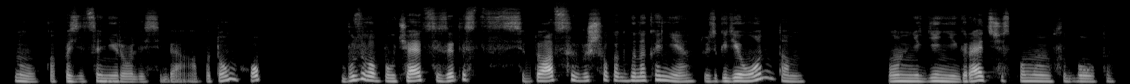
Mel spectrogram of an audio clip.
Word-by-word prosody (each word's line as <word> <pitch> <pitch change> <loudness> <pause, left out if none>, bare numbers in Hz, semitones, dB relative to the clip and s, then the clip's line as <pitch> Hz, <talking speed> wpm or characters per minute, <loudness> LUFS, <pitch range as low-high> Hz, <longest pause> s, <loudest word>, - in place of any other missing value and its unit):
Ну 135 -5 -2
как - - -10
позиционировали 130 -2 -2
себя, 125 - -8
а 125 - -11
потом- 170 - -1
хоп! 190 +5 +3 0.8
Бузова, 195 -1 +3
получается, 160 +4 +3
из 150 - -4
этой 195 +7 +2
с - - -5 0.4
ситуации 165 +7 +3
вышла, 175 +4 +1
как 180 -3 -4
бы, 180 +1 +1
на 185 +1 +2
коне. 155 -8 0
То - - -11
есть 140 0 -7
где 150 +2 +3
он 225 - +3
там... 135 - -5 0.8
Он 150 +1 +3
нигде 145 +2 0
не 140 -3 +1
играет 160 +9 +4
щас 175 -4 -3
по-моему 150 -2 -1
в - - -20
футбол-то. 140 -1 -6
150 Hz, 165 wpm, -28 LUFS, 140-180 Hz, 0.8 s, играет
